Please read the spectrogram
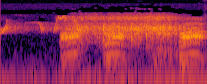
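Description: Bird-like squawking calls heard through a TV speaker. A short high chirp comes first, then three squawks start about half a second in, near the middle and near the end.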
